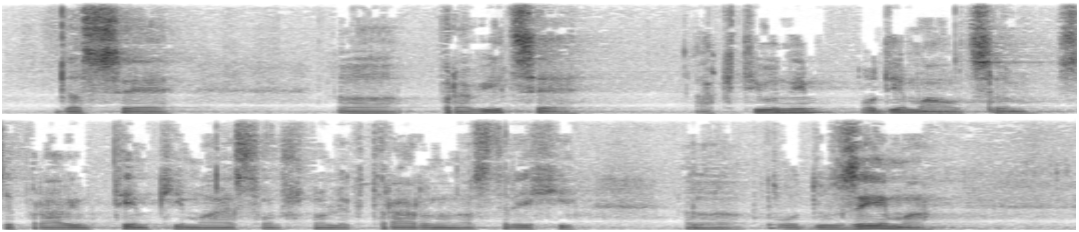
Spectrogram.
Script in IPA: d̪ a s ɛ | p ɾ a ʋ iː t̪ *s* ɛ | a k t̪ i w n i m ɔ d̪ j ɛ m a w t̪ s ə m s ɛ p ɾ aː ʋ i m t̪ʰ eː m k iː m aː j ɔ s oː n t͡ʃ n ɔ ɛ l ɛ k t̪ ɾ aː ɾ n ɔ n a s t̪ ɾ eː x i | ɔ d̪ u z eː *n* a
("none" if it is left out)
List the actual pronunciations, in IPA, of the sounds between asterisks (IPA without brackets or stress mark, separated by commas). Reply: s, m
